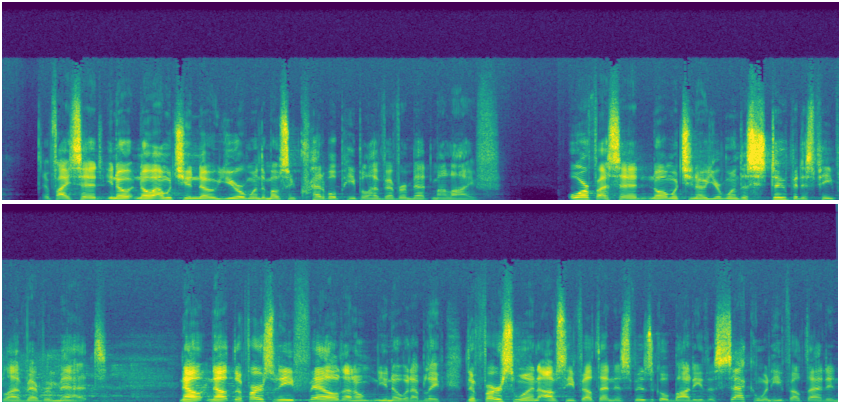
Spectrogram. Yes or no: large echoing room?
yes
